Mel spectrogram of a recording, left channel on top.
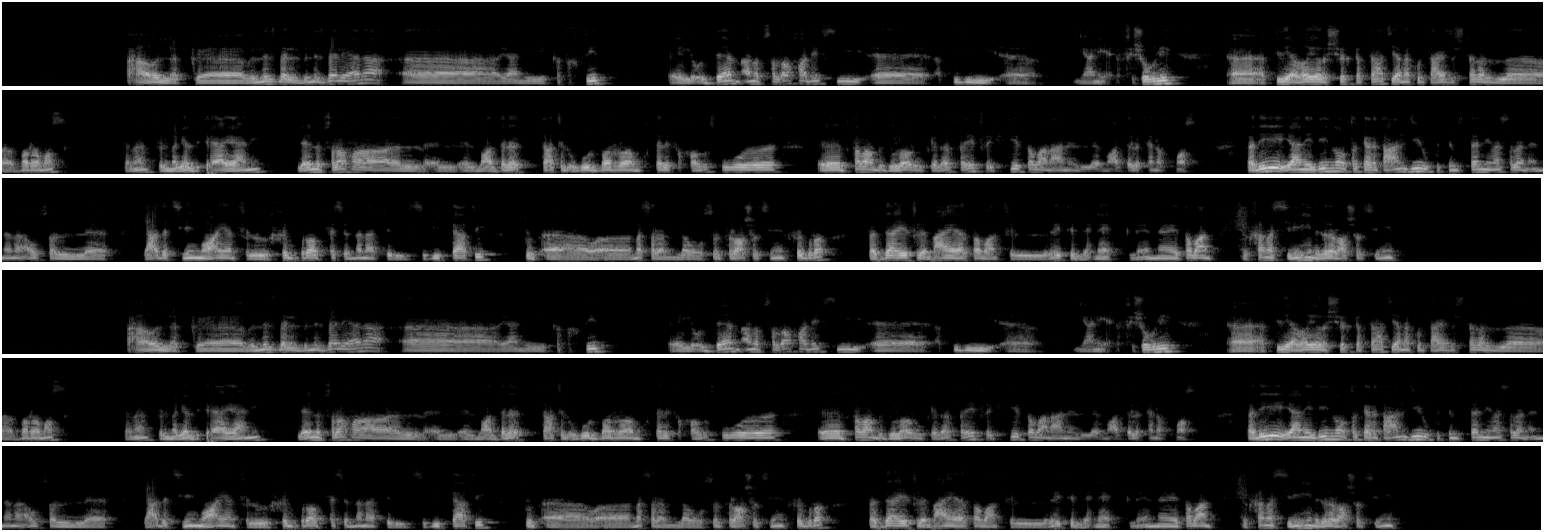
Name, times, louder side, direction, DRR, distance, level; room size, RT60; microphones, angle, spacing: voice 1, 1.2-6.0 6.7-9.3 9.5-10.3 10.7-11.7 12.2-16.0 16.6-18.0 18.4-23.2 23.6-27.3 27.9-31.9 32.2-35.7 36.1-39.0 39.5-42.9 43.2-44.7, left 2 dB, 20° left, 0.4 m, -28 dB
3.7 x 2.1 x 2.8 m
head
